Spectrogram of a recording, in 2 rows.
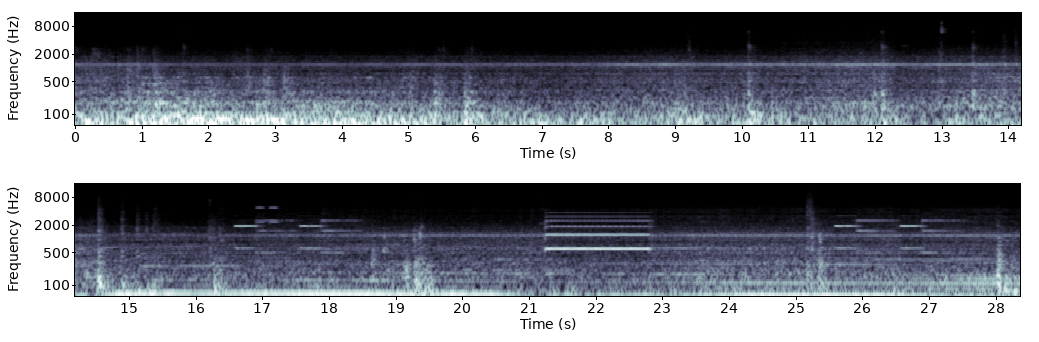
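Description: Cab of a 762 mm narrow-gauge electric train (formation 261F): running rumble with a steady high whine as it rolls along the platform, easing to a low steady hum once it stands still about halfway through. While standing, two short phrases of electronic chime notes sound, and between them a buzzer tone held for about a second and a half.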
